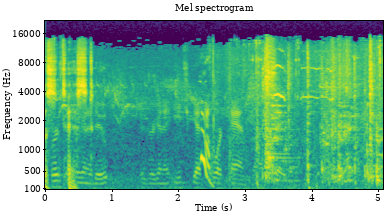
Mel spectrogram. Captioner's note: people chattering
